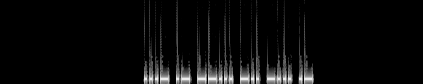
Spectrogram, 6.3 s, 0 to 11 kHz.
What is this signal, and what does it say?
Morse code, heard as a keyed tone, about 30 wpm, 700 Hz. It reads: VA7DBA
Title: DXCC-100 Call Signs - 6 Characters - 30wpm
